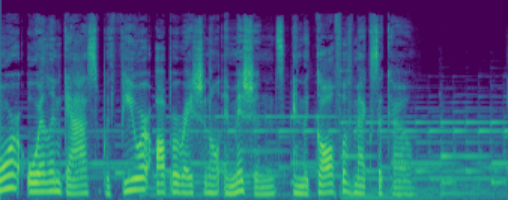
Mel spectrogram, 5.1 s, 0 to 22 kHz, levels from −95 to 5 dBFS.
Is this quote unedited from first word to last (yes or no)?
yes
